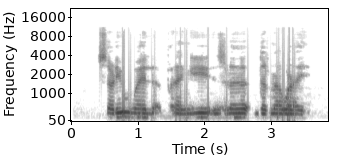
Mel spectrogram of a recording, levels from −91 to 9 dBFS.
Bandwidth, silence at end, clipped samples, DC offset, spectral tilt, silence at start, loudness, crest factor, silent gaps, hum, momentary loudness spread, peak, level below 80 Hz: 11 kHz; 0.35 s; under 0.1%; under 0.1%; -6 dB/octave; 0.45 s; -26 LUFS; 14 dB; none; none; 8 LU; -12 dBFS; -60 dBFS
